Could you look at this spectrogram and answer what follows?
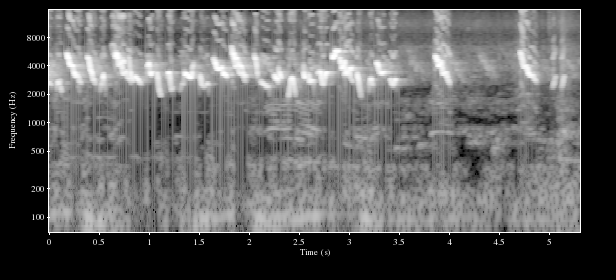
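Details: Lemon-bellied white-eye of Lombok lure song: a fast stream of bright zigzagging high chirps for about three and a half seconds, then two isolated sharp notes after pauses.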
